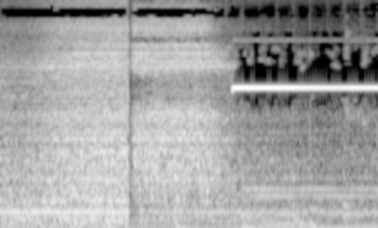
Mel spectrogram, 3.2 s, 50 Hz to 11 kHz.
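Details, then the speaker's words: NIPPY 3+ home ventilator high flow alarm, demonstrated: airflow rushing then continuous high-pitched alarm tone signalling a leaking mask or tubing disconnected from mask or ventilator; device then prompts mask/circuit leak check and escalates to high-priority disconnection alarm. "i'll show you what would now happen if the alarm was just too sound this is a high flow alarm now"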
